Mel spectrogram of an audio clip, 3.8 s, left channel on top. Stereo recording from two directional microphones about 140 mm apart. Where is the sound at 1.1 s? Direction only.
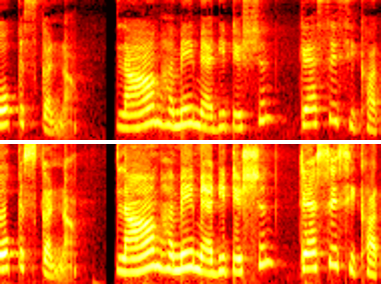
60° right (ahead or behind).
